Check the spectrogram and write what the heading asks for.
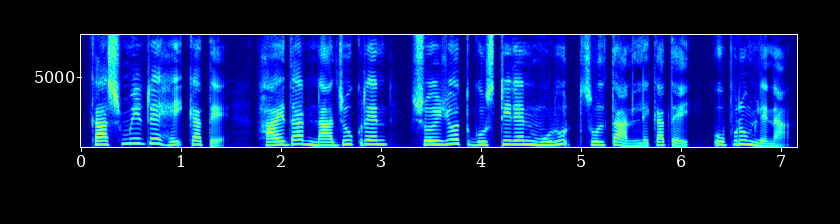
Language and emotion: Santali, neutral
